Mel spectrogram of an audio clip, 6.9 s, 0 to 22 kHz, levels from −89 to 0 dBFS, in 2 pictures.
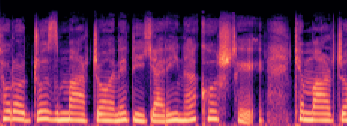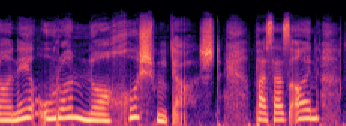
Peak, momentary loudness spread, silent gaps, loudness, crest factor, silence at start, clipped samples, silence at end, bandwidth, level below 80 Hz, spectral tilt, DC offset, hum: -2 dBFS; 7 LU; none; -13 LUFS; 12 dB; 0 s; under 0.1%; 0.15 s; 12.5 kHz; -40 dBFS; -5 dB/octave; under 0.1%; none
